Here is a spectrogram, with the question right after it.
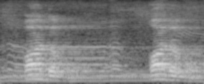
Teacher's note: Ra-nya ini tafkhim, tebal. Qadr, qadr, cepat.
